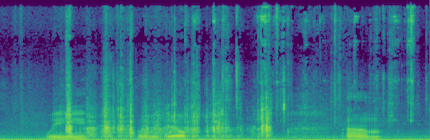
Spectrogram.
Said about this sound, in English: a lot of keys in this. Oh my lord. Oh man. Sorry, terrible noise.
